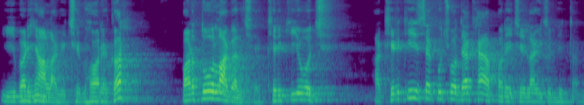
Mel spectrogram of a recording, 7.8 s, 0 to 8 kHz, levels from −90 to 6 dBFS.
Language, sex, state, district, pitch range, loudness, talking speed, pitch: Maithili, male, Bihar, Saharsa, 120-175 Hz, -24 LUFS, 160 wpm, 135 Hz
